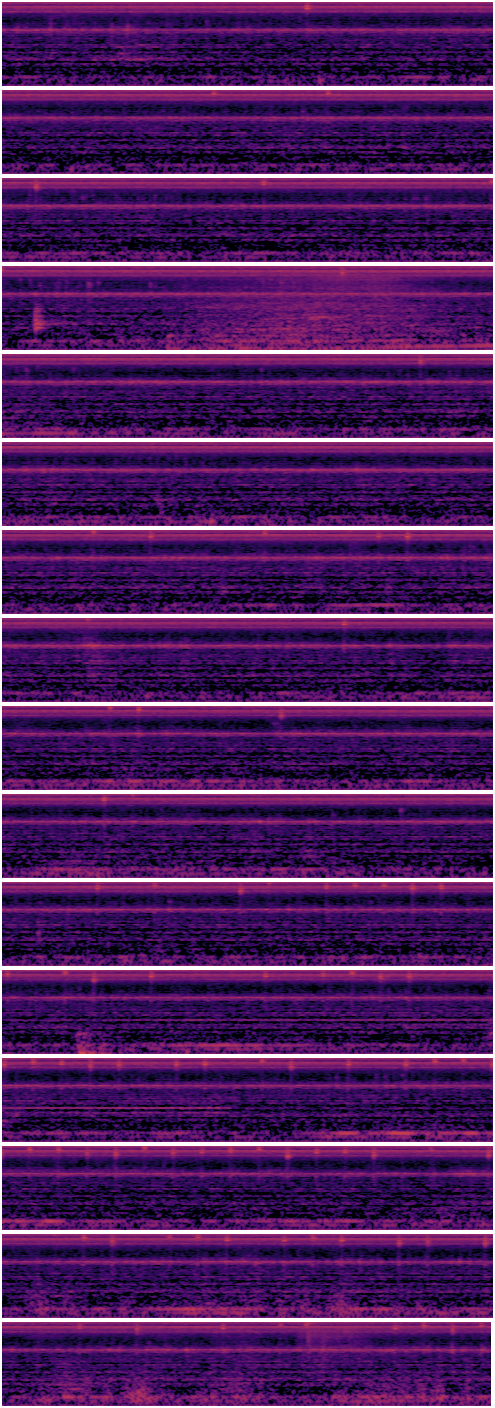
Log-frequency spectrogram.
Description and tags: plumbing in tiny bathroom
heat, pipe, piping, plumbing, tubing, warm, warming, water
